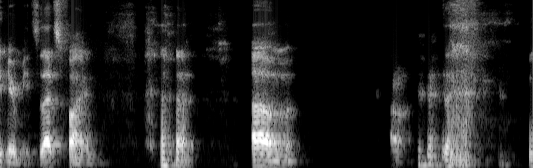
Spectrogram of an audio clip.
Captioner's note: laugh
